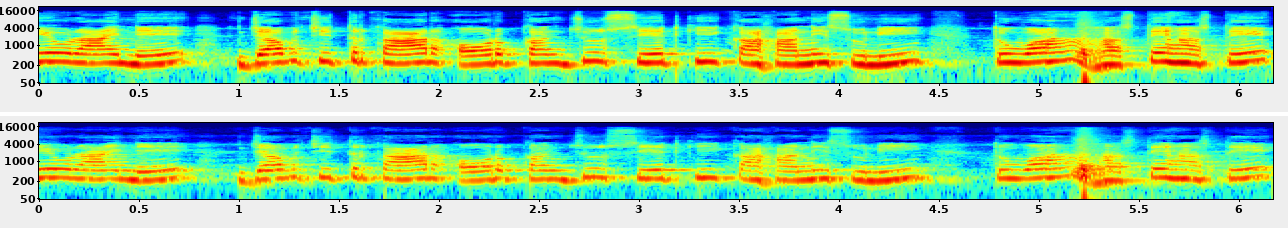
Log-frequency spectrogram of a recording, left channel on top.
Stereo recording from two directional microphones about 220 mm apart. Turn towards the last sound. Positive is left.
turn(degrees=40)  # may be behind; listen again after turning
